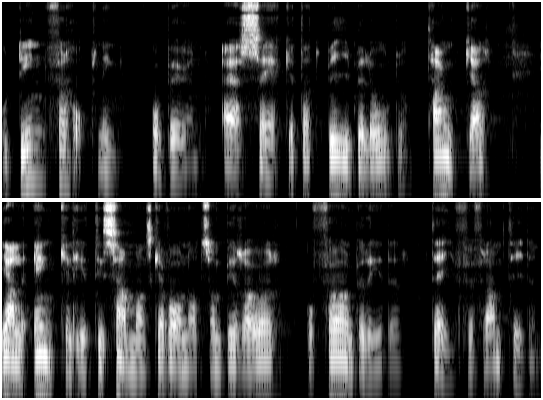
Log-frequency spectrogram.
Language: Swedish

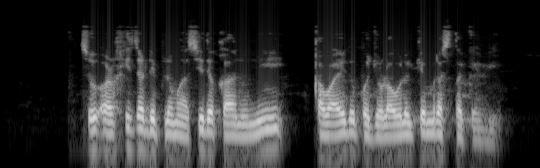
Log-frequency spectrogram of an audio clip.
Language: Pashto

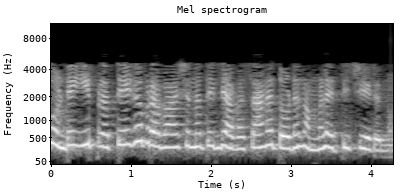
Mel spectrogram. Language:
Malayalam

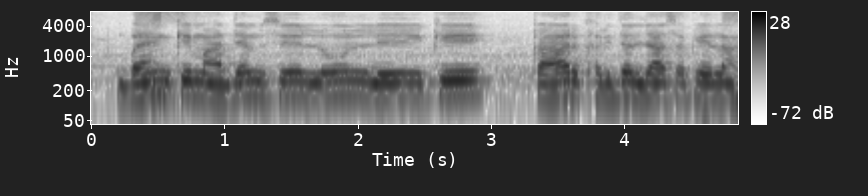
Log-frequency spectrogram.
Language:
Bhojpuri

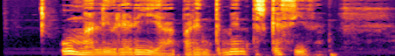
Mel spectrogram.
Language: Galician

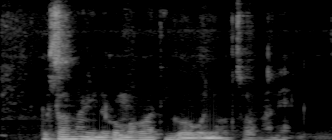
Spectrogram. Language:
Kalenjin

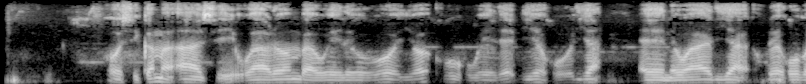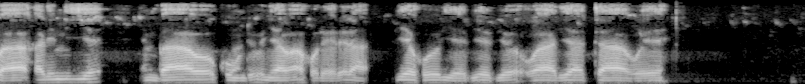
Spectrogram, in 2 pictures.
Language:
Luyia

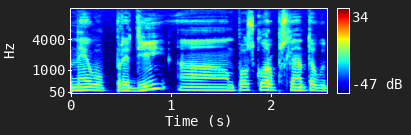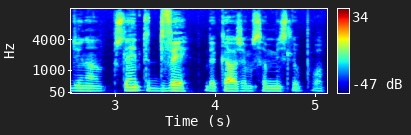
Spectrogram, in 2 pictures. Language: Bulgarian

